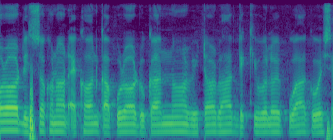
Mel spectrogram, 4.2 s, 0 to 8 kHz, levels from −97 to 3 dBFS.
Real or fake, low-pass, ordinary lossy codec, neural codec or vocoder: real; 7.2 kHz; none; none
